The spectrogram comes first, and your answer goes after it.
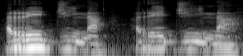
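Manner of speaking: "Regina" with a trilled initial R; vibrant R. Shown as a demonstration. Teacher modelling Latin R, "Regina" with trilled R. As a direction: roll the R that starts "Regina". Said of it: "tem um som vibrante".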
